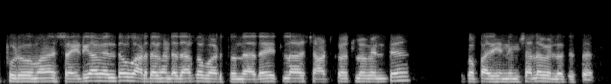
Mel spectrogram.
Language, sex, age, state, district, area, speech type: Telugu, male, 18-30, Telangana, Mancherial, rural, conversation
